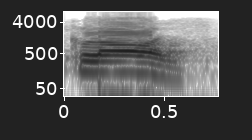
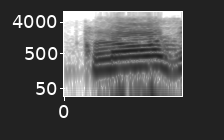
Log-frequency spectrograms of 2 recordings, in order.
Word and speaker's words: clause: அது main க்ளோஸ், அதுக்கு உச்சரிப்பு அடிக்கடி நான் சொல்வது உண்டு, CLAUSE, க்ளோஸ் என்று உச்சரிக்கணும். இது க்ளோஸ், அது கிளாஸ் என்று உச்சரிக்க கூடாது.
